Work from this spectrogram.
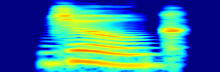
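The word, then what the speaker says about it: যোগ: साथ ही यह भी ध्यान में रखना होगा कि जब यह पद के आदि में हो तो उसका उच्चारण ज होता है, जैसे यात्रा, जात्रा, योग, जोग।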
